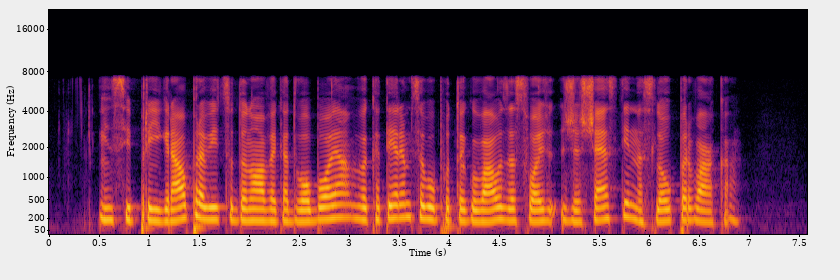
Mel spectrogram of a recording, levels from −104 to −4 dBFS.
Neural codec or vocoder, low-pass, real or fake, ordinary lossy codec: none; 7.2 kHz; real; none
